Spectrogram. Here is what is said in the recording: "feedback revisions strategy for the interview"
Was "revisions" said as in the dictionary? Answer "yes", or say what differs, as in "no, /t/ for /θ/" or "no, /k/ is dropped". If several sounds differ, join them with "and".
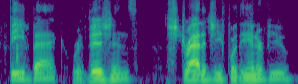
yes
